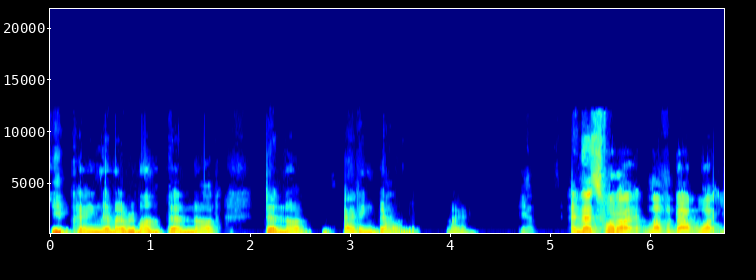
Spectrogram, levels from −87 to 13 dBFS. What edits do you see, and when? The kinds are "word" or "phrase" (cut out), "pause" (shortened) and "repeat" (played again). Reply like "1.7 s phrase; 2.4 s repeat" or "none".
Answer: 1.2 s word; 5.3 s word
